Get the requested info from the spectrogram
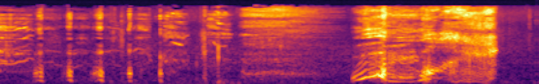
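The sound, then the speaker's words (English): A person imitates spitting with their mouth: a few soft lip clicks, then a loud, breathy, gurgling burst lasting about a second before trailing off. “I didn't spit really, that was a joke.”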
